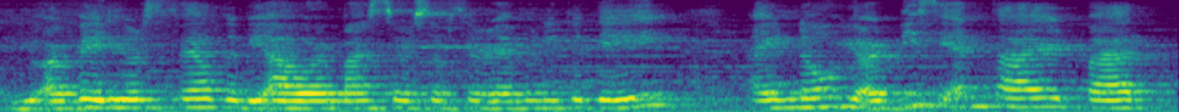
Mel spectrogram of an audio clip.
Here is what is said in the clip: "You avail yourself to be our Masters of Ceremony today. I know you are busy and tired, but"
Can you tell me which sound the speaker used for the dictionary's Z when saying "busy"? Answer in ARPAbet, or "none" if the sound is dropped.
S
